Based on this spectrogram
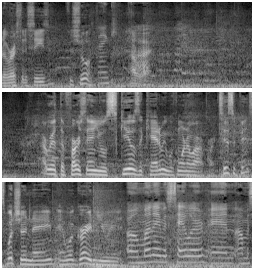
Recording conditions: busy venue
